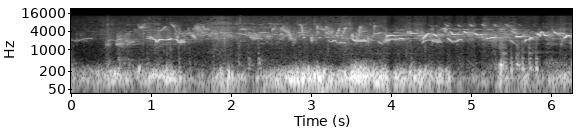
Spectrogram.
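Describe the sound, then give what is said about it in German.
Eurasian blackbird singing in the background, with fluty, warbling whistled phrases running through the whole clip over a steady low rumbling noise. “Schöne Amsel. Amsel im Background.”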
